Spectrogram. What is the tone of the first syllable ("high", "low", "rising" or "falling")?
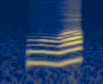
rising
